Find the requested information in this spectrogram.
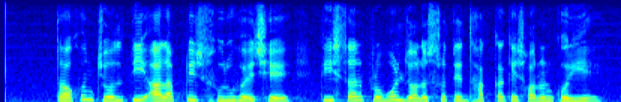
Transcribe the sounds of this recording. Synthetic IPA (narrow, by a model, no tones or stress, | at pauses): t̪ɔkʰont͡ɕolt̪ialapʈid͡ʑʃuɾuɦojet͡ɕʰet̪iʃt̪aɾpɾobold͡ʑɔlosɾot̪eɾd̪ʱakːakeʃɔɾonkoɾije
